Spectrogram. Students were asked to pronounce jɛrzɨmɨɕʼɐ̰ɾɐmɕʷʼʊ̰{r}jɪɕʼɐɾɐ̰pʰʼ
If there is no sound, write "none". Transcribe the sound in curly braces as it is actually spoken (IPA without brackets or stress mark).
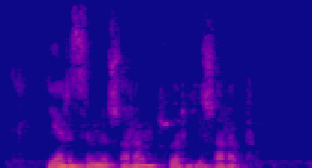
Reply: r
